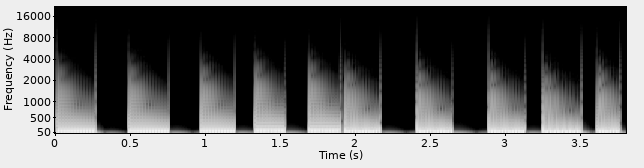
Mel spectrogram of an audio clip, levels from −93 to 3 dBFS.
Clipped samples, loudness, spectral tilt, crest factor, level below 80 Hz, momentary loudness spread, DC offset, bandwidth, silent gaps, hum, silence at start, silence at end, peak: under 0.1%; -11 LUFS; -14 dB/octave; 8 dB; -12 dBFS; 3 LU; under 0.1%; 2.4 kHz; none; none; 0 s; 0.05 s; 0 dBFS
